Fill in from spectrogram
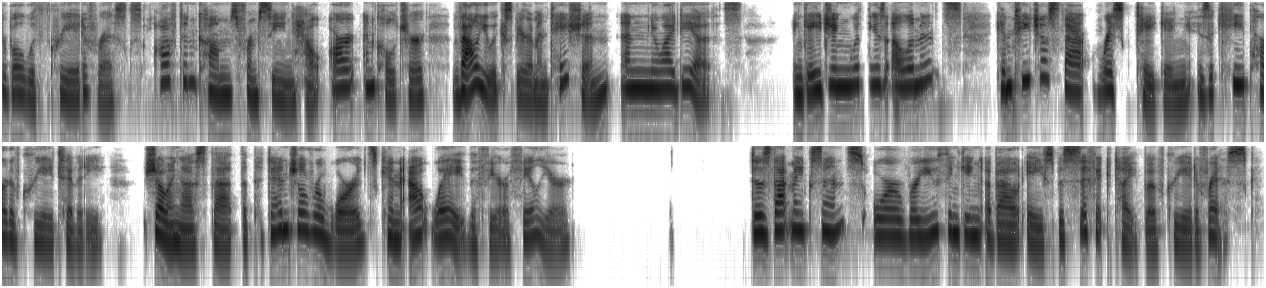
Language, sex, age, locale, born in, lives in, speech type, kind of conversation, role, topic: English, female, 30-34, en-US, United States, United States, read, expert-assistant, expert, How does exposure to art and culture influence creativity?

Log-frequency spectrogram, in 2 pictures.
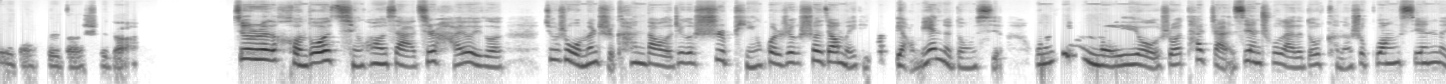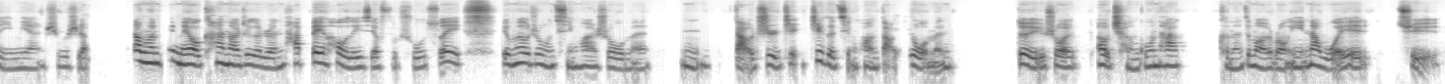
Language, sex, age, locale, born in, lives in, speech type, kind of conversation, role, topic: Chinese, female, 30-34, zh-CN, China, United States, conversation, podcast, host, 社交媒体改变你对成功的看法了吗？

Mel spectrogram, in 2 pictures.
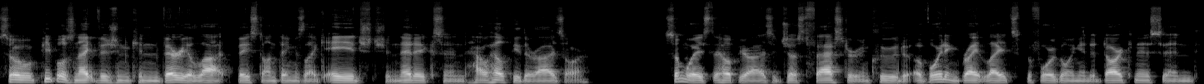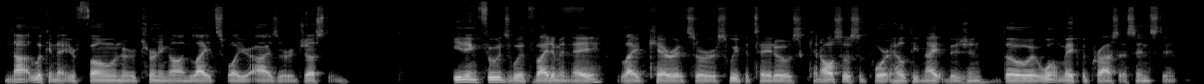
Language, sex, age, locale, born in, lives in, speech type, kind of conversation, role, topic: English, male, 30-34, en-US, United States, United States, read, expert-assistant, expert, How do our eyes adjust to darkness?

